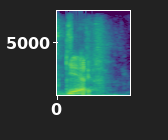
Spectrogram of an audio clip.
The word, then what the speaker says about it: GIF: It's GIF. I would agree. Hard G. Yeah. Gee.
